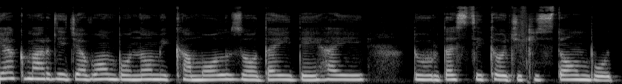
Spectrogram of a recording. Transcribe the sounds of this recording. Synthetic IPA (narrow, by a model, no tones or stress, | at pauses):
jakmaɾd̪id͡ʒavɔnbɔnɔmikʰamɔlzɔd̪aid̪e̞ɦaid̪̥uɾd̪ast̪it̪ʰɔd͡ʒikʰist̪ɔnbud̪̚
